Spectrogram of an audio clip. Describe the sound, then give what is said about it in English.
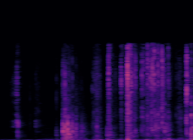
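Washi tape is torn by hand while crafting stuffed junk-mail envelopes, a quick crinkly ripping made of several short, papery crackles, fairly faint and heard alone. “I'm just going to tear it, then I'm going to put this down flat. I know, I tore it, I did, but then I'm just going to slap some more washi around that end.”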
